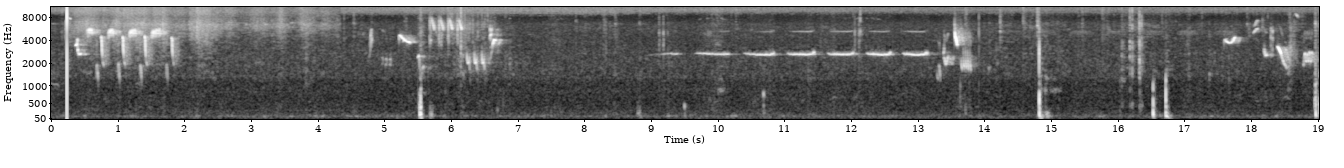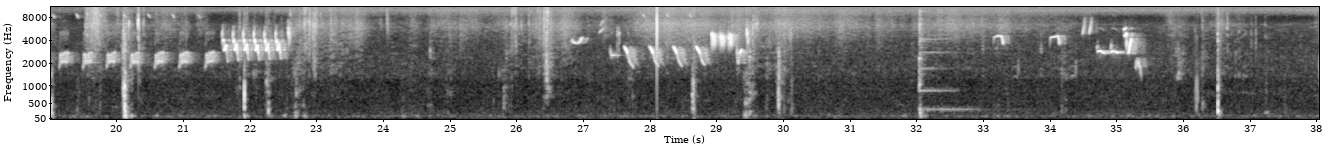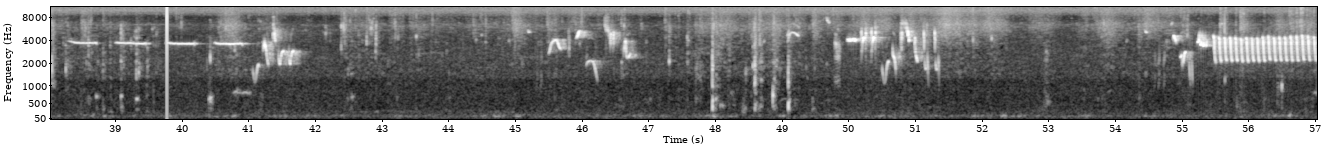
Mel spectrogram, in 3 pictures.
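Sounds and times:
steady high-pitched hiss: 0:00.0 - 0:38.7, 0:43.4 - 0:57.0
birds chirping and whistling: 0:00.3 - 0:02.0, 0:09.2 - 0:13.9, 0:17.6 - 0:23.0, 0:26.7 - 0:29.8, 0:32.1 - 0:35.5, 0:38.3 - 0:41.8, 0:49.0 - 0:51.6, 0:54.4 - 0:57.0
bird trill: 0:17.6 - 0:22.8, 0:32.1 - 0:35.5, 0:38.3 - 0:41.8.

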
